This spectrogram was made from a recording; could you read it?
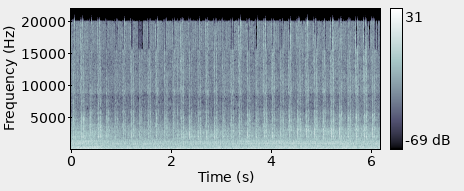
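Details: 2008 Subaru Legacy 2.5i Limited flat-four at idle: crisp, steady ticking about three per second from the passenger side, with P0303 cylinder 3 misfire code; source unknown, owner wonders lifter, valve adjustment, timing or rod bearing.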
